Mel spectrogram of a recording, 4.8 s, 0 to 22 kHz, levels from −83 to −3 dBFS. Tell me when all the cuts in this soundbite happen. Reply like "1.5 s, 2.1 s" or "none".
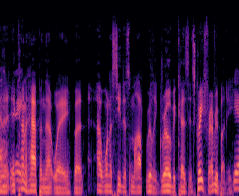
2.8 s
